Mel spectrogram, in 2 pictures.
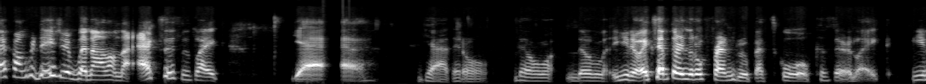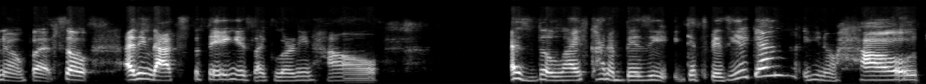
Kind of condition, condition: fault, drop-outs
